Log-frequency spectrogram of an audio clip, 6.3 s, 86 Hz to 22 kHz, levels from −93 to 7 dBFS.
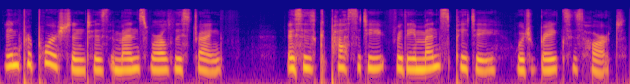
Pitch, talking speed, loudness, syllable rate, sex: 240 Hz, 170 wpm, -16 LUFS, 5.2 syllables/s, female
